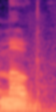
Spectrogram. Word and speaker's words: Moog: It's like when people say Moog instead of Moog.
